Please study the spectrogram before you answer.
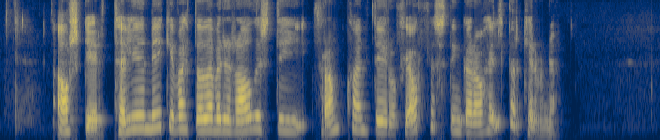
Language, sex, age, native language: Icelandic, female, 50-59, Icelandic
